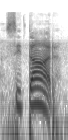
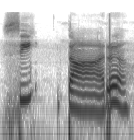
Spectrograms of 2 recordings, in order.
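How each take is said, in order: First: Said in the usual way. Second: सितार slowly split into si, taa, ra; slow spelling-out reading of सितार in parts; syllable by syllable. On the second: Shown as a demonstration. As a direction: sound out सितार with gaps between syllables. Teacher sounds out word by syllables.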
